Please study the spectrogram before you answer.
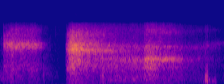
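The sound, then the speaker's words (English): A deep breath, heard alone: a breathy inhale, a brief pause, then a long, loud exhale that gradually fades away. “Deep breath.”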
